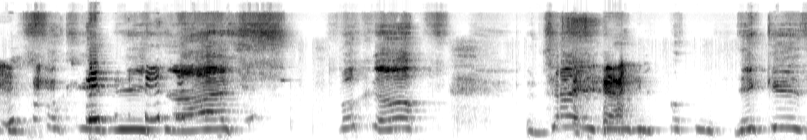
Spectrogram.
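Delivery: put-on high-pitched, irritated British accent. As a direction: put on an indignant Brit, pitched well up. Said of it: "Why is it British?".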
